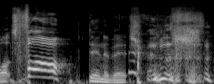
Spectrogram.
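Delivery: high, slow, drawn-out "bitch", stress on "for".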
